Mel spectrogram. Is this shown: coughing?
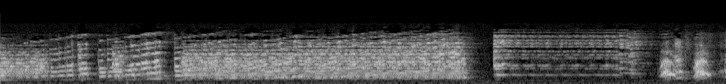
no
